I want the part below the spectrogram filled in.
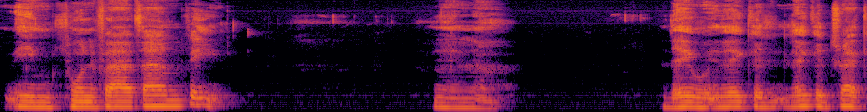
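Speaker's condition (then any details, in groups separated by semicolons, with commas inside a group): Parkinson's disease; never broken a bone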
